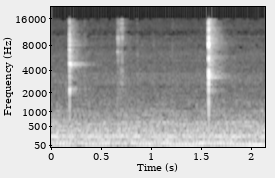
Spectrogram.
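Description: LEGO Technic plastic parts clicking as a pin-and-axle piece with a gray pinwheel is pushed into an axle hole: two sharp clicks about a second and a half apart with a fainter one between, over a low steady hum.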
